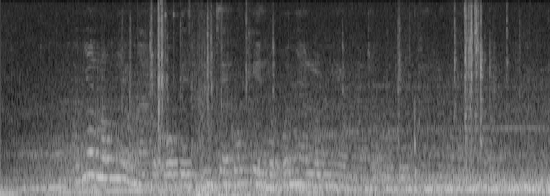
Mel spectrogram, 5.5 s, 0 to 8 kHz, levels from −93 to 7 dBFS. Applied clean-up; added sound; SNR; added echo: none; Engine / Car; -3 dB; reverberation time 1.0 s.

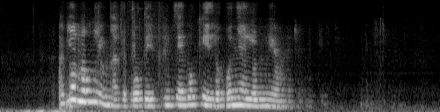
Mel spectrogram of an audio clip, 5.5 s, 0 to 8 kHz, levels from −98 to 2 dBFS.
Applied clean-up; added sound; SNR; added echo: neural mask model DeepFilterNet 3.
